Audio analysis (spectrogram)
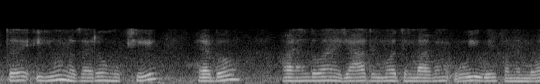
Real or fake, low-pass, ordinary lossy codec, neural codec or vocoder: fake; 5.4 kHz; AAC, 24 kbps; codec, 24 kHz, 0.9 kbps, WavTokenizer, medium speech release version 1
